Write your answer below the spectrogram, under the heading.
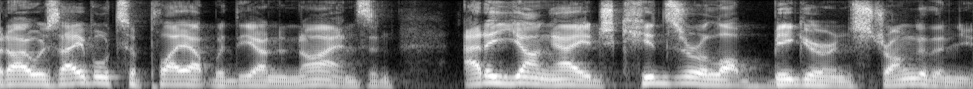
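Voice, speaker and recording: A man with an Australian accent at a very fast pace, ordinary pitch variation, very clean recording with a silent background. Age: 30s. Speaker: life coach vlogger. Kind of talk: motivational monologue.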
